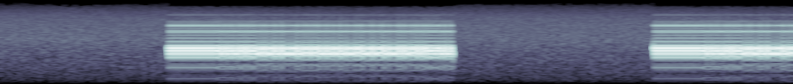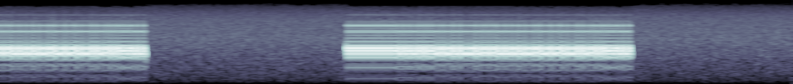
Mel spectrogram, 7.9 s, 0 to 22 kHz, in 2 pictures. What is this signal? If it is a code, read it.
Emergency Alert System (SAME) tones (header bursts), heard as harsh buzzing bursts, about 520.83 baud.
